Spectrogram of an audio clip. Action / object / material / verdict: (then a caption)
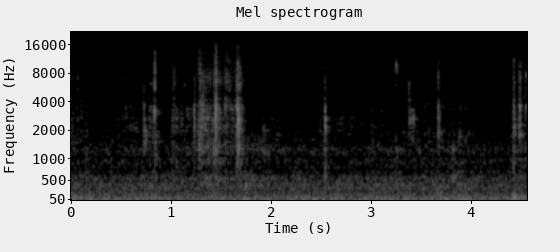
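scrape / bar of soap cut with a blade / soap / none. A utility-knife blade shaves the surface of a narrow, solid, pale pink soap bar held in the hand. It makes a series of quiet, crisp, bright scraping ticks with no lingering ring, set over a soft low background hiss.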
